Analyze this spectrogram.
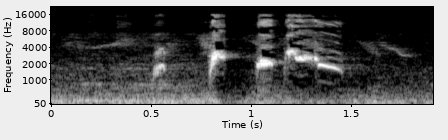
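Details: Red-whiskered bulbul in the morning, fluffed up, still moulting, crest drooping, delivering one quick phrase of clear whistles that sweep up and down, ending in a slurred descending note.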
